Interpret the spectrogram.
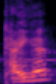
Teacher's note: In a word tiger, first syllable is stressed, tie. In a word tiger.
